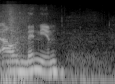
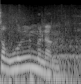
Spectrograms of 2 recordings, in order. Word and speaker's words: aluminium: They're like, what do you mean aluminium? It's aluminum. No, it's spelled aluminium. Well, we don't want to say aluminium, so we're gonna remove the letters so it's aluminum now.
